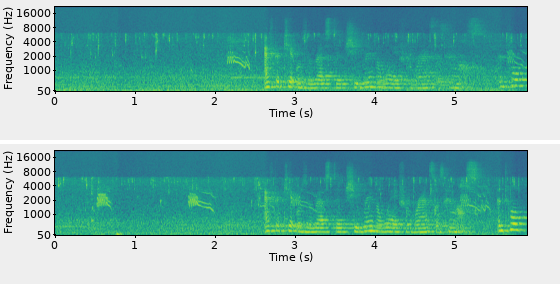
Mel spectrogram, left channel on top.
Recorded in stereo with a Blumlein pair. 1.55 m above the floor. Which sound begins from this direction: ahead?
A woman speaking, at 2.6 s.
